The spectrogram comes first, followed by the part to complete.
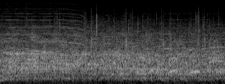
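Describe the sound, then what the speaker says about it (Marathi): Studio audience at a Marathi television comedy show applauding, a steady dense wash of clapping mixed with faint crowd laughter, continuous and fairly loud throughout. "एकदा जोरदार टाळ्या अरे मारा"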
